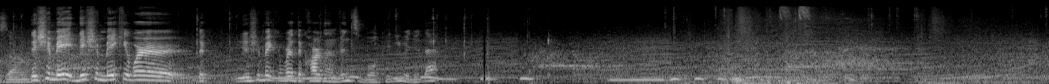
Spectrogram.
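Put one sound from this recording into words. A car engine roars as a car speeds up.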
